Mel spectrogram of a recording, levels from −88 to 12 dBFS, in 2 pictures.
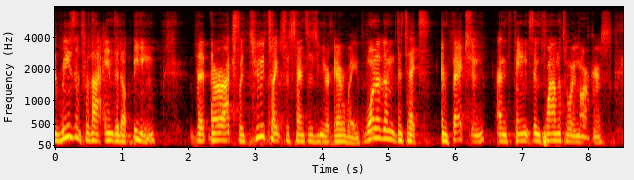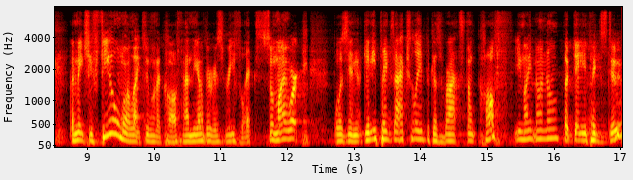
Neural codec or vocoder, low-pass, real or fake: codec, 44.1 kHz, 2.6 kbps, SNAC; 7.2 kHz; fake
